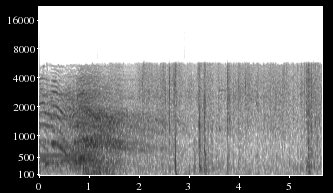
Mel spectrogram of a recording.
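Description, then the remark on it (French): A large crowd roars and shouts together under a blazing sun, loudest in the first two seconds, then settles into a busy murmur broken by sharp clanking and knocking sounds of clattering machetes. “parlant peu, écoutant, scrutant, dévisageant cette foule dont les machettes cliquetantes sous un soleil de plomb sont les véritables armes de sa révolution.”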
